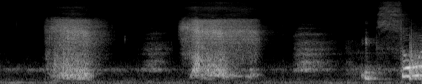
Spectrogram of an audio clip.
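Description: Two forceful sneeze-like bursts with a sharp intake before each, acted as an imitation.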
